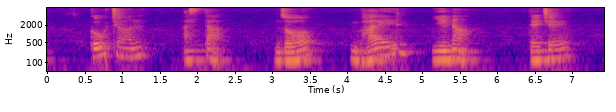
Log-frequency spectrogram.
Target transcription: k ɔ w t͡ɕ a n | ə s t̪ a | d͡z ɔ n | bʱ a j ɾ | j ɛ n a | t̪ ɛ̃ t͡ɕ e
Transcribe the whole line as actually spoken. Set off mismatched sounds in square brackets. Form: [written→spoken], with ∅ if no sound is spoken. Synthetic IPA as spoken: k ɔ w t͡ɕ a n | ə s t̪ a | d͡z ɔ [n→∅] | bʱ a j ɾ | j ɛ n a | t̪ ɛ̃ t͡ɕ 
